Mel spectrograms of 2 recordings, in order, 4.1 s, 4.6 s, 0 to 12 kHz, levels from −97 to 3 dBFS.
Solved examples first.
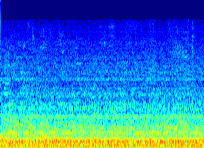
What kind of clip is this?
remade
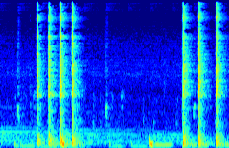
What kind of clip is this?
remade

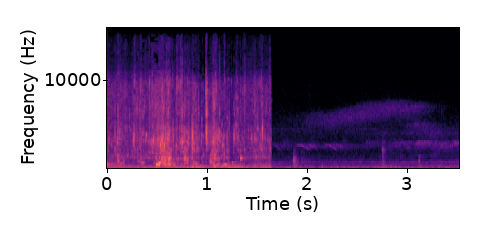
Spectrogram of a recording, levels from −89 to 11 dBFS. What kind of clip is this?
recorded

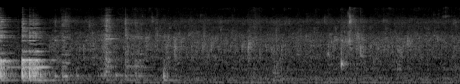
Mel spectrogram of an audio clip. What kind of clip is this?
recorded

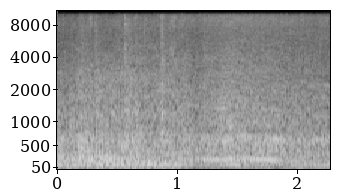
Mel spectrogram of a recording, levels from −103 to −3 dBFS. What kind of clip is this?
recorded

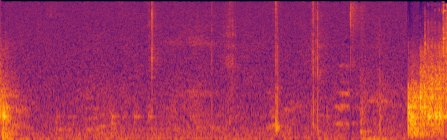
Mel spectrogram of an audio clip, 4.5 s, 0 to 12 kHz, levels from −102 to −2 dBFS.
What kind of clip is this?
recorded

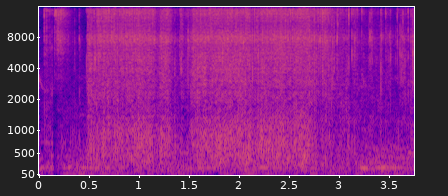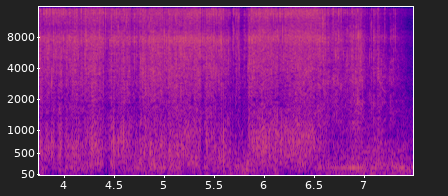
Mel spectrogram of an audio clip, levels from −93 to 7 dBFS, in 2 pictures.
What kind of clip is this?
remade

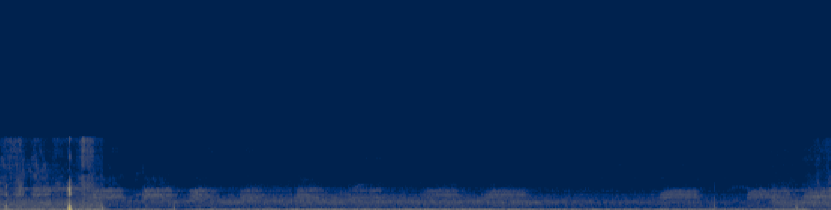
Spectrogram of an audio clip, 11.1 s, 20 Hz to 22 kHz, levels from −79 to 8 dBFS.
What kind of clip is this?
remade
